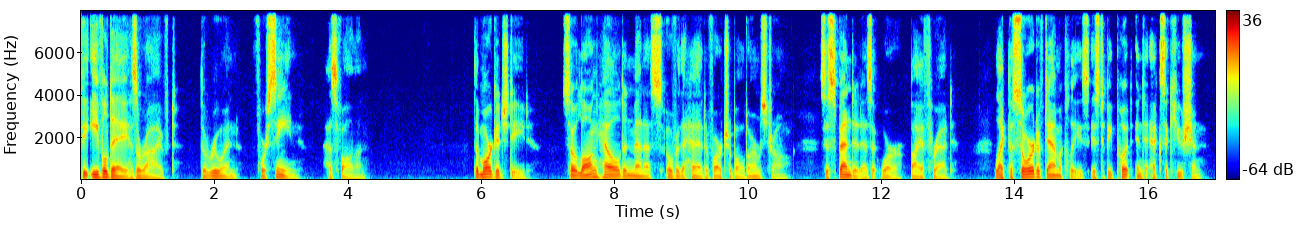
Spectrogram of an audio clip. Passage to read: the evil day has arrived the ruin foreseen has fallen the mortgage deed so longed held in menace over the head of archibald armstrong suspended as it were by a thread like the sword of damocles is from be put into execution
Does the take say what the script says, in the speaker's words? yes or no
no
